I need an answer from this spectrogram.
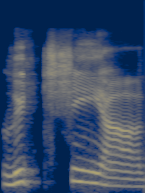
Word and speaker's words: Lucia: not now hi everybody my name's Lucia this is how it's pronounced everyone struggles with that name so think of Santa Lucia anyway my company is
